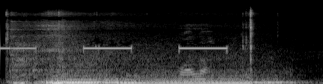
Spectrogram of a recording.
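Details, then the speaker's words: 1996 Honda Accord V6 with ignition-on no-start, after a separate wire and switch was run to the starter: chime beeps, starter cranks briefly and the engine catches and settles into a steady run. "press here start right up on again"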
